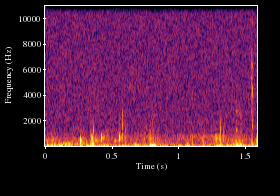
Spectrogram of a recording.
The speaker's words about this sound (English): That gulp was brought to you by Sobe Life Water. It's delicious.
